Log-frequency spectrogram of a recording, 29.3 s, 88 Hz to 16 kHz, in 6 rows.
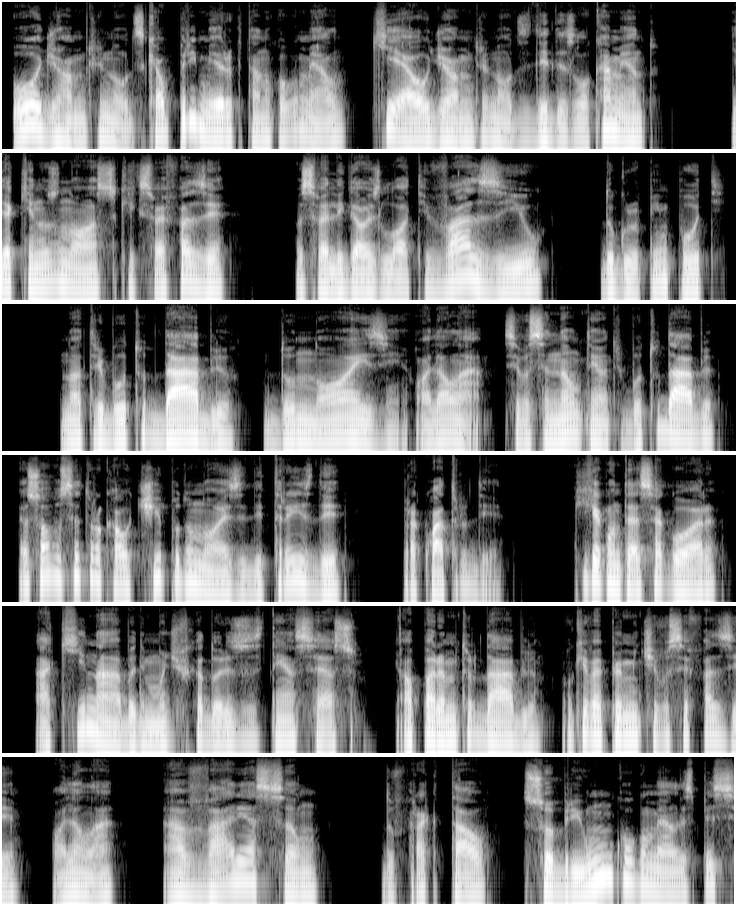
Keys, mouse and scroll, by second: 5.6 click, 9.1 click, 16.3-17.4 drag, 18.4 click, 22.6-25.8 drag.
